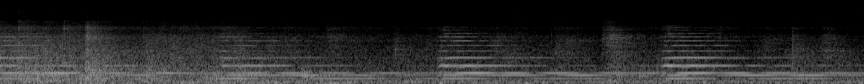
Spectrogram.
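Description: Church bell tolling: a struck note about every two seconds that rings on between strokes.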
